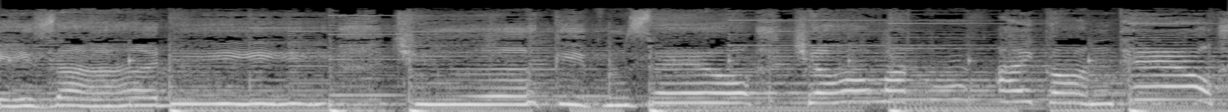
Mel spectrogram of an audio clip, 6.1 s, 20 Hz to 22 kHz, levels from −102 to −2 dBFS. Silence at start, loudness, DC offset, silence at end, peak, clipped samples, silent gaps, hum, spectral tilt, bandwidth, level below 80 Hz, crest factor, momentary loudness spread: 0 s; -21 LUFS; under 0.1%; 0 s; -6 dBFS; under 0.1%; none; none; -5 dB/octave; 16.5 kHz; -28 dBFS; 14 dB; 5 LU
